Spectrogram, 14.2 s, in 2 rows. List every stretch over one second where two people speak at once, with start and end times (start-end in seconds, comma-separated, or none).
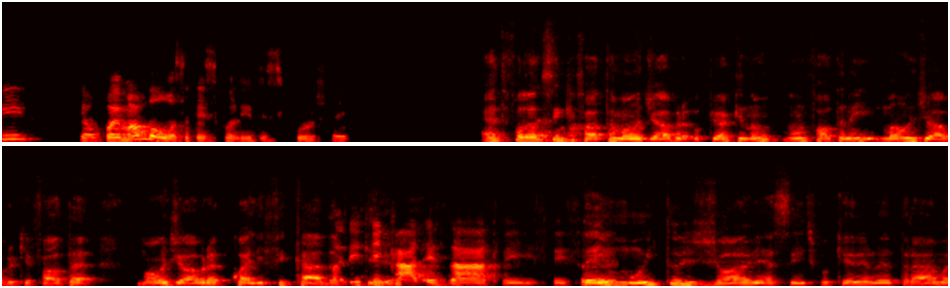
none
